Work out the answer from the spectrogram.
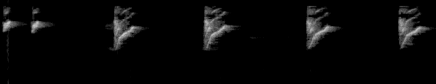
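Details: Two quick high chirps, then four evenly spaced, sharp upward-sweeping notes about a second apart, from a female olive-backed sunbird in Vietnam; clean, quiet background.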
